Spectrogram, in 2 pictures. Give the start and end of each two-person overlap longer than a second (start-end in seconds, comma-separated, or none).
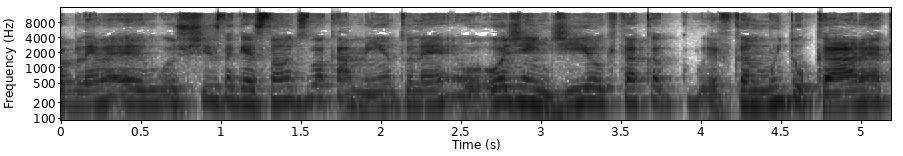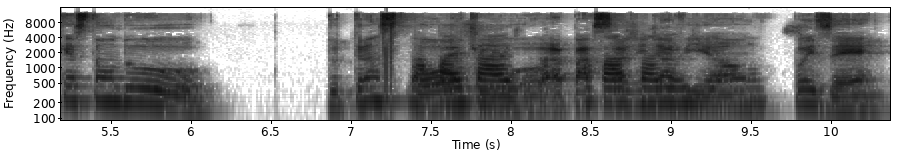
7.3-9.8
